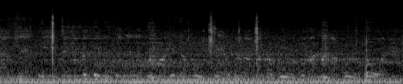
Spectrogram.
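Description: Indistinct, muffled voice sounds over a steady low hum, with a few faint clicks.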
